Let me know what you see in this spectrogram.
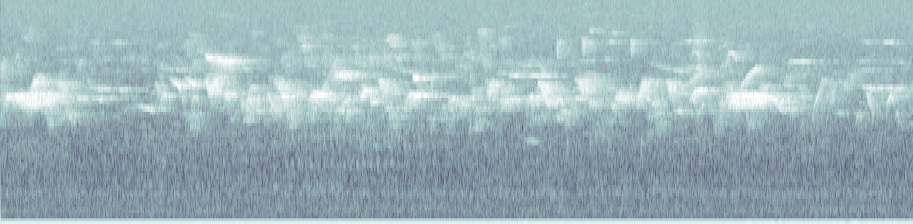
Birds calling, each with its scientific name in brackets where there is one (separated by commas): Iiwi (Drepanis coccinea), Red-billed Leiothrix (Leiothrix lutea)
